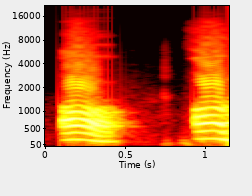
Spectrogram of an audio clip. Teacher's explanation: भी निकाल सकते हैं जैसे अ अ में इस तरह से होठ खुल जाते हैं गोल नहीं बनता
